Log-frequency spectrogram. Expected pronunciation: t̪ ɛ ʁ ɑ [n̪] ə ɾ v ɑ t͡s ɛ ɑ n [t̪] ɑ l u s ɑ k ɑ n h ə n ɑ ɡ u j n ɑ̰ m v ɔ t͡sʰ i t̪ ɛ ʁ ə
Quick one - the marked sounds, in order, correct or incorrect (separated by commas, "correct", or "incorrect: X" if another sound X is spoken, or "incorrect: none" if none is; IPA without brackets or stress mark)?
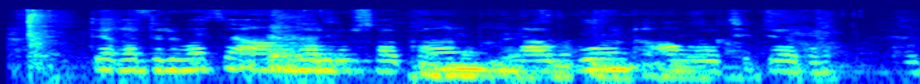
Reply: incorrect: d̪, incorrect: d̪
